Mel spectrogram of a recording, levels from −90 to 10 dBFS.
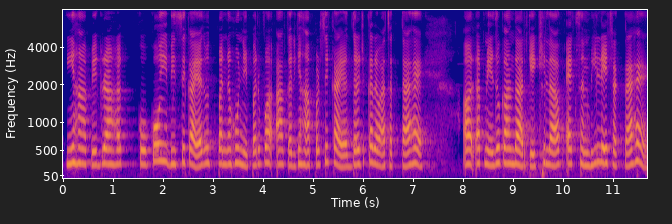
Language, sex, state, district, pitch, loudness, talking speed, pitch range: Hindi, female, Uttar Pradesh, Varanasi, 255 Hz, -21 LUFS, 150 wpm, 235-270 Hz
